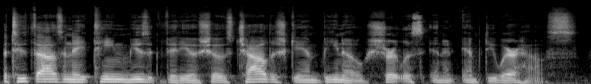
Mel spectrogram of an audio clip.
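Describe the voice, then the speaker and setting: A man reading an essay aloud at a group reading, measured and descriptive. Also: lowish voice, fairly even intonation, a bit bright.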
